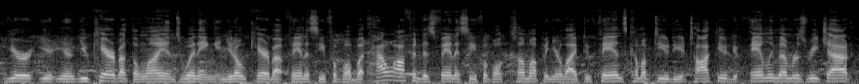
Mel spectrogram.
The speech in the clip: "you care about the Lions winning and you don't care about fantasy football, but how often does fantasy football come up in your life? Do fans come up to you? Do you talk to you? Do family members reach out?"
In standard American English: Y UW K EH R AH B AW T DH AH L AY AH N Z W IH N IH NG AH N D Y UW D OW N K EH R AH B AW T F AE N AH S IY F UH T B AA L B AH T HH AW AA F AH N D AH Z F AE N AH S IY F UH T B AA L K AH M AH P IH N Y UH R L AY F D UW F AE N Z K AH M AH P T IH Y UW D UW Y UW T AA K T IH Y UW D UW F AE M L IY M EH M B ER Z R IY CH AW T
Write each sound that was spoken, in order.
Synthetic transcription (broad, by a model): Y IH K EH R AH B AW T DH AH L AY AH N Z W IH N IH NG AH N Y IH D OW N K EH R AH B AW T F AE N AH S IY F UH T B AA L B AH T HH AW AA F AH N D AH Z F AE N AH S IY F UH T B AA L K AH M AH P IH N Y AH R L AY F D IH F AE N Z K AH M AH P T IH Y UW D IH Y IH T AA K T IH Y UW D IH F AE M L IY M EH M B ER Z R IY CH AW T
